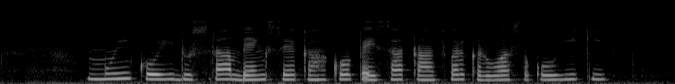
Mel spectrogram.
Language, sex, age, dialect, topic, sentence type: Magahi, female, 41-45, Northeastern/Surjapuri, banking, statement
